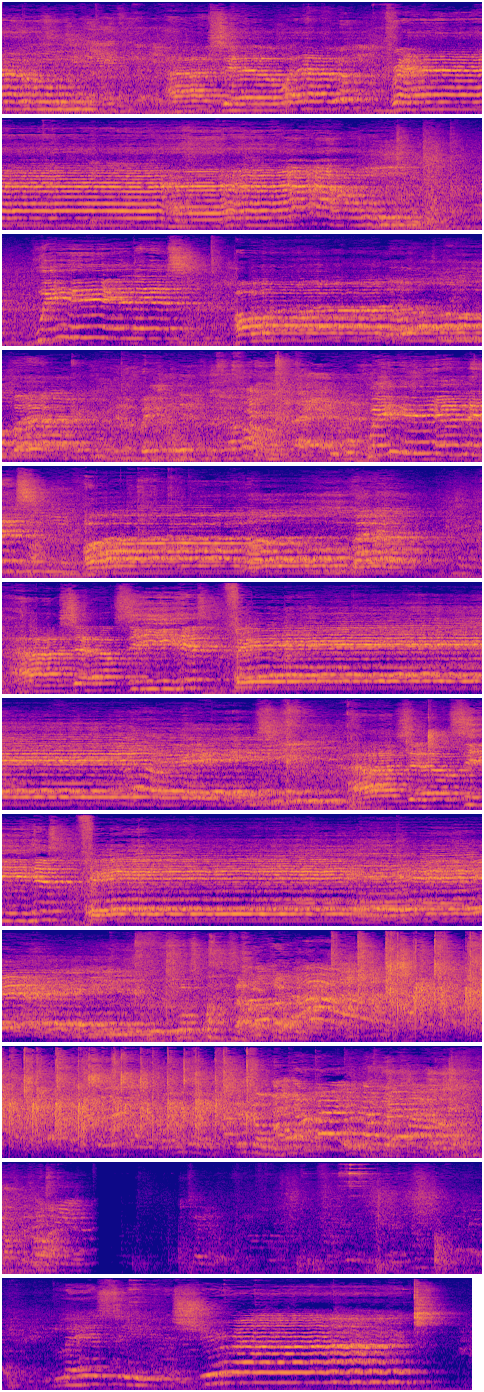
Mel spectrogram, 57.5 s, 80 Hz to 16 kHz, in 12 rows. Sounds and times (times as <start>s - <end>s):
Choir: 11.2s - 15.7s, 18.3s - 43.6s.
